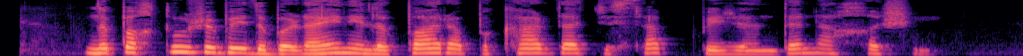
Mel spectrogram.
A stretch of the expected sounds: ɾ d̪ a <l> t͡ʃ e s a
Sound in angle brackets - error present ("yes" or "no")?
yes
